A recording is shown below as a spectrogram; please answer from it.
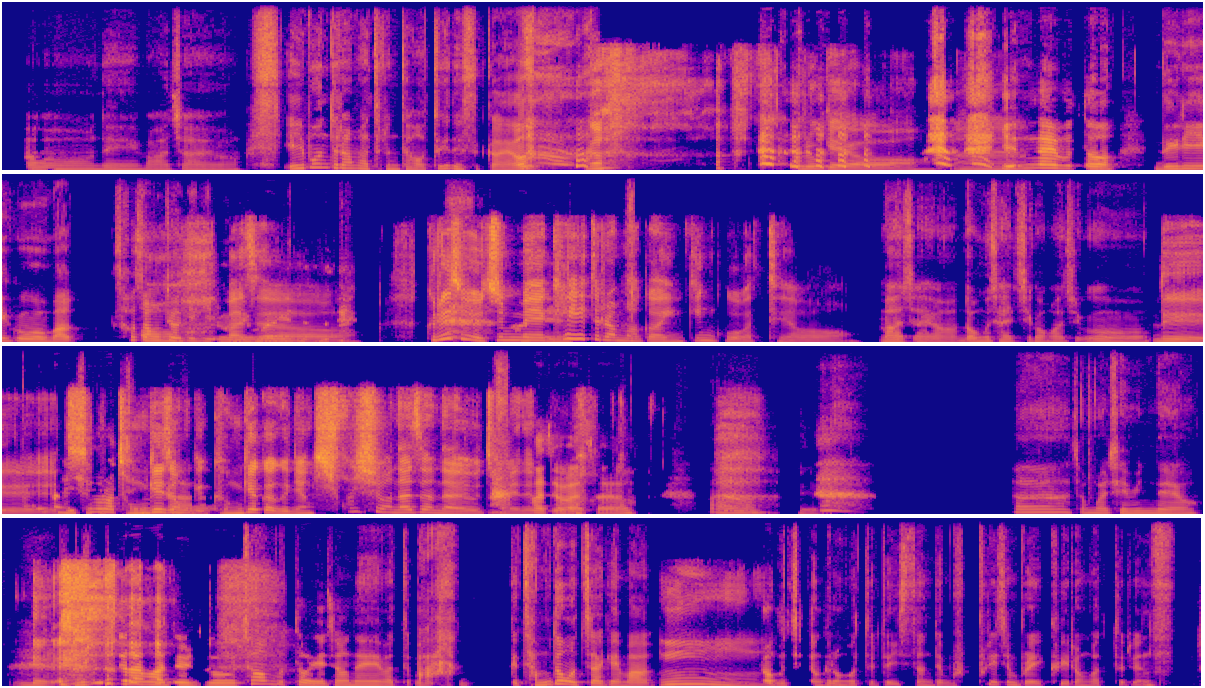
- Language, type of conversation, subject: Korean, podcast, 넷플릭스 같은 스트리밍 서비스가 TV 시청 방식을 어떻게 바꿨다고 생각하시나요?
- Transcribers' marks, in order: tapping; laugh; sniff; other background noise; laugh; laugh; laugh; laugh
